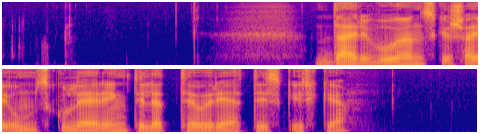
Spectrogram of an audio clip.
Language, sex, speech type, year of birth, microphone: Norwegian, male, read, 1970, Shure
